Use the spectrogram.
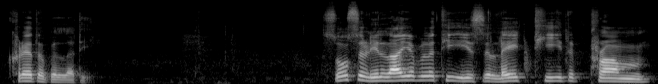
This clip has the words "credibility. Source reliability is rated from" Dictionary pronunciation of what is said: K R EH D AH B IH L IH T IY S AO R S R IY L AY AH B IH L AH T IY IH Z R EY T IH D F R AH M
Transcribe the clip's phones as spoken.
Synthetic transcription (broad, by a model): K R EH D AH B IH L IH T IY S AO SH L R IY L AY AH B IH L AH T IY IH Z L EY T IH D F R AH M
